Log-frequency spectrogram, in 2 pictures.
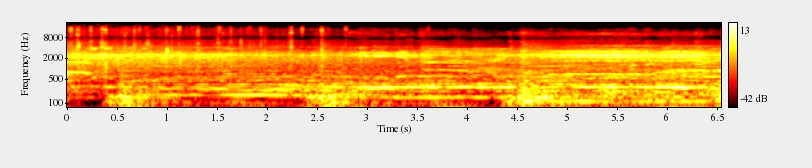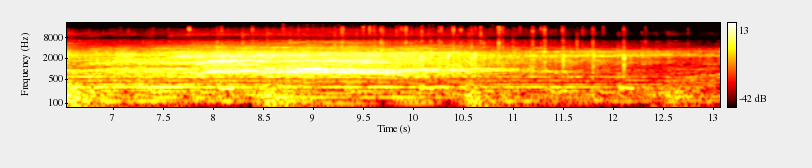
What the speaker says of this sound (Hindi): जोरदार तालियों और शोर के साथ स्वागत कीजिए डॉक्टर विशाल मिश्रा सर का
